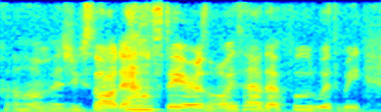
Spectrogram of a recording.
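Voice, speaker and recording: Medium-pitched woman, faint venue noise. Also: flat delivery, moderate pace. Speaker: surgeon and competitor, interview guest. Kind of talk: casual, explanatory interview answers. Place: indoor backdrop set at a competition venue. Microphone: interviewer's handheld microphone. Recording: noisy event venue ambience.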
